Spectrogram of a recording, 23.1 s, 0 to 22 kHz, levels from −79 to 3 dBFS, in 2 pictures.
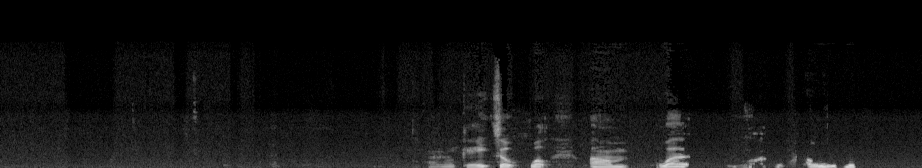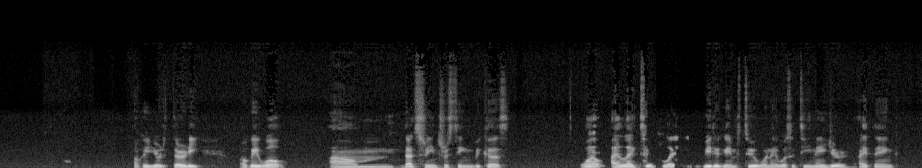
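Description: At 3.40 to 3.46 s a brief, very faint trace of the other side's voice leaking through appears, roughly 40 dB below the talker. The loudspeaker's sound likely reached the microphone and the echo canceller left a small residue behind. On a spectrogram it is a faint, short smear of harmonic energy beneath the main speech, almost invisible on the waveform.

Speech suppressed in double talk follows at 8.53 to 8.65 s, where the talker dips by about 10 dB for roughly a tenth of a second. The likely cause is the echo canceller failing to separate its own talker from the incoming side while both spoke, and turning everything down. The same fault recurs more deeply at 9.40 to 9.78 s and 9.94 to 10.78 s, with drops of around 25 dB, and at 19.94 to 20.34 s, where the talker is nearly wiped out at around 40 dB down. The waveform shows sudden notches in the speech envelope, and the spectrogram shows whole columns, the highs especially, fading to dark.

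Between these, at 8.96 to 9.00 s, the background is gated by the echo canceller. The microphone is pulled down hard for about 40 ms, a drop of about 14 dB, while the loudspeaker plays. The room tone briefly dips and snaps back, seen as a short gap in the noise floor on the spectrogram and a flat dip on the waveform.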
